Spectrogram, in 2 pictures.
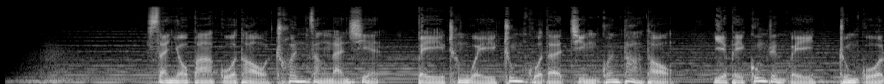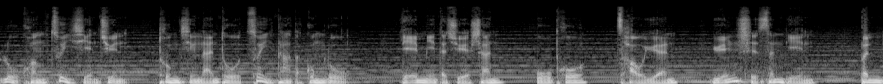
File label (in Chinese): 男 纪录片 磁性 浑厚; 最美318国道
